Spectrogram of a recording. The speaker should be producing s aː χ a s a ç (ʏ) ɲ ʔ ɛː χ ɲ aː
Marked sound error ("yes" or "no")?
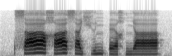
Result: no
